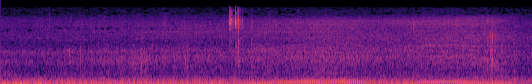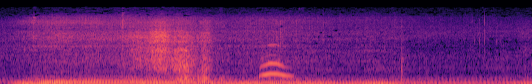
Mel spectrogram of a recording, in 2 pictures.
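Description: An SUV engine revving while it works through rough off-road ground, its pitch rising and falling twice, with a loud rushing hiss from about six to seven and a half seconds in. A short high chirp sounds about eight seconds in.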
